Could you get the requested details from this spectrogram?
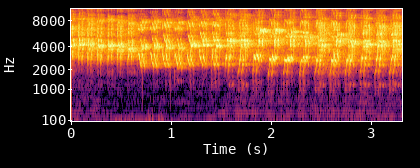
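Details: Lovebird song meant to provoke other lovebirds into singing: a fast, dense chatter of buzzy high chirps repeated rapidly and steadily throughout.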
